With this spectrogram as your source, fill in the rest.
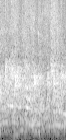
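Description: An audience at a Korean political gathering for small business owners and the self-employed claps together, a dense patter of hands with voices talking over it.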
